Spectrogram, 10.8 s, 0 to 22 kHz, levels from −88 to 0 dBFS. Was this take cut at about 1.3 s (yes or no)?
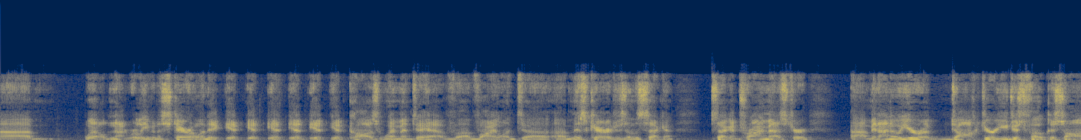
yes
